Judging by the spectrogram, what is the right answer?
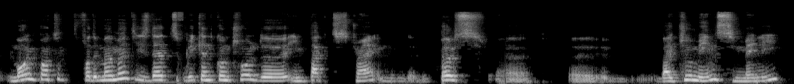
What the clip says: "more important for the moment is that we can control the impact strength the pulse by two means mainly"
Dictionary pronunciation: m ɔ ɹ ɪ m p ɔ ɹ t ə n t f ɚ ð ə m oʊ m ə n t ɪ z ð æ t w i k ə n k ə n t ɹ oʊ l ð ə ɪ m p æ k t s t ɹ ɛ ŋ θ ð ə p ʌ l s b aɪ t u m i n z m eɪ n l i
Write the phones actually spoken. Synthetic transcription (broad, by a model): m ɔ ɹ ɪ m p ɔ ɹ t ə n t f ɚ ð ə m oʊ m ə n t ɪ z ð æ t w i k ə n k ə n t ɹ oʊ l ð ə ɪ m p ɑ k t s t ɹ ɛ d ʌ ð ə p ʌ l s b aɪ t u m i n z m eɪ n l i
